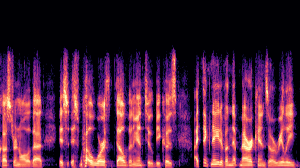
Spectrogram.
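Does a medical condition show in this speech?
No.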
